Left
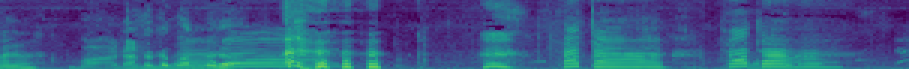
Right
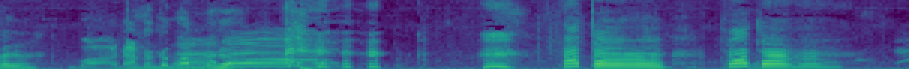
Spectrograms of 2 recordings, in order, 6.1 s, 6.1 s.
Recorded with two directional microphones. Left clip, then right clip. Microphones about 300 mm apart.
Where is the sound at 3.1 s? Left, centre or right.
Centre.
